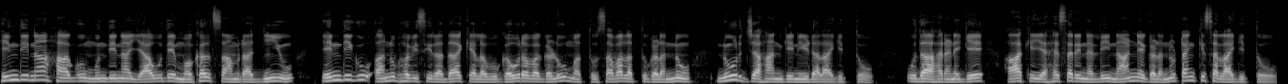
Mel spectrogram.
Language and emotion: Kannada, neutral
